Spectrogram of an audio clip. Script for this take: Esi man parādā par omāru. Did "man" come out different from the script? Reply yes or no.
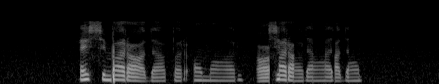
yes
